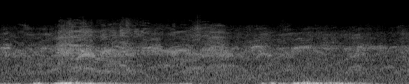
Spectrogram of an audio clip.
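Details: Black-headed gulls incubating eggs in a breeding colony, RSPB Snettisham, Norfolk, UK, 8 May 2018, late afternoon; crowded, grating chorus of overlapping calls, swelling near the start and again toward the end, over a low rumble.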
